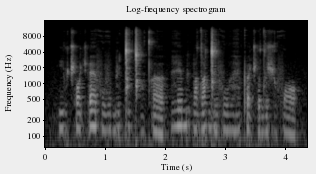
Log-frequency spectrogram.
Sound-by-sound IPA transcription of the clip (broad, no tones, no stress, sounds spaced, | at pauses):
j ṳ t͡ʃʼ ɔ t͡ʃʼ ɛ f u v u b y ǀ i ǀʰ ɔ̤ t̪ʰ ɐ | ɦ e b i b œ dˤ u ɡ͡ǀ e f u ɦ ɛ̤ pʼ œ t͡ʃʼ ʊ d ʊ ʃ ṳ f ɔ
